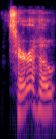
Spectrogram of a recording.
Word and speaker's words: Terre Haute: So, I'm from Terre Haute, Indiana. Nobody knows how to pronounce this place. It's Terre Haute.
